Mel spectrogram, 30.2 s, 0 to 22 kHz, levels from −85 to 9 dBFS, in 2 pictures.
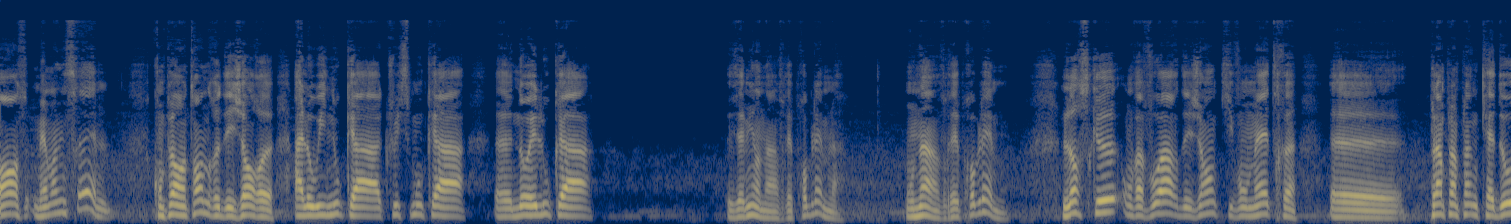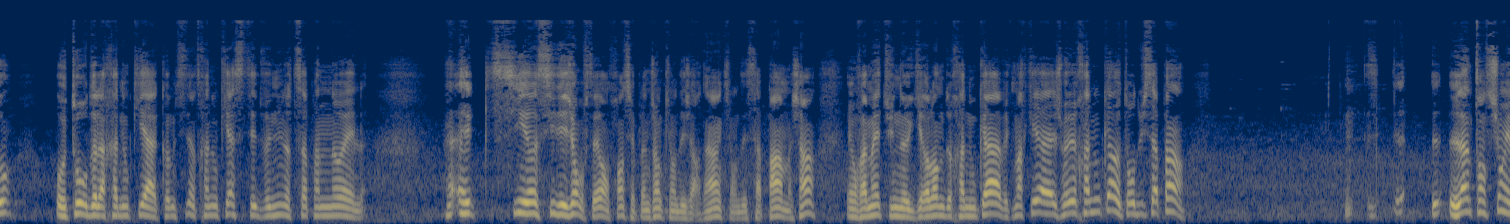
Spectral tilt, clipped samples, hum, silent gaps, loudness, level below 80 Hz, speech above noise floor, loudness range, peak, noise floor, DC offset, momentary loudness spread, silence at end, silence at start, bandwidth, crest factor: -5.5 dB/octave; under 0.1%; none; none; -22 LUFS; -66 dBFS; 37 dB; 6 LU; -4 dBFS; -58 dBFS; under 0.1%; 13 LU; 0 s; 0 s; 15.5 kHz; 18 dB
